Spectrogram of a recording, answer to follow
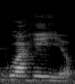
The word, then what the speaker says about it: guajillo: Now, it has something that's called chile guajillo, and I'm going to show you what they look like.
